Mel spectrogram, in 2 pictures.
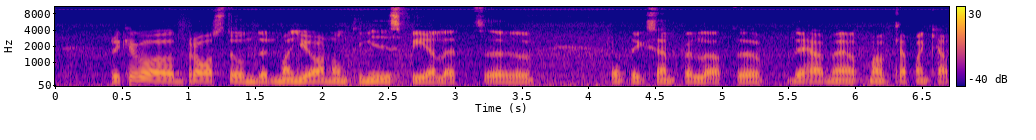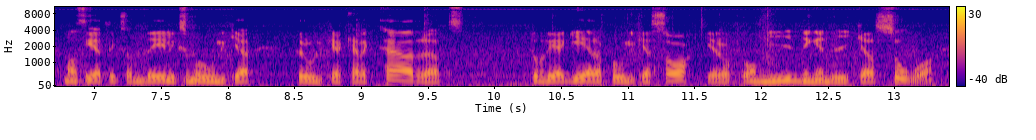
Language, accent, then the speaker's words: Swedish; Örebro, Örebro County, Sweden; Och som örebroare får man väl känna sig lite glad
